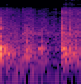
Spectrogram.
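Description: Knocking on one of several unidentified hard objects inside a bag, heard as short, dry knocks with a brief rattling rustle between them, showing the objects are hard, not soft. Two knocks stand apart, each ringing out almost at once around a midrange pitch.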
